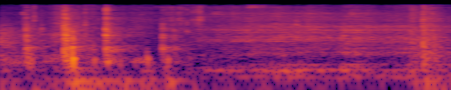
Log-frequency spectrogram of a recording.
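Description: MDF craft box handled and set down on a wooden tabletop: a couple of light knocks about a third of a second in, then only a faint steady hum.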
